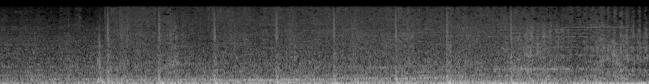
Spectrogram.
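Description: An electric weapon crackles and zaps in rapid bursts.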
